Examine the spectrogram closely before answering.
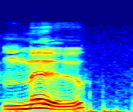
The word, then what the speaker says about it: mu: using the Greek letter moo it's spelled mu it's pronounced move just like what a cow would do and I'm using that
